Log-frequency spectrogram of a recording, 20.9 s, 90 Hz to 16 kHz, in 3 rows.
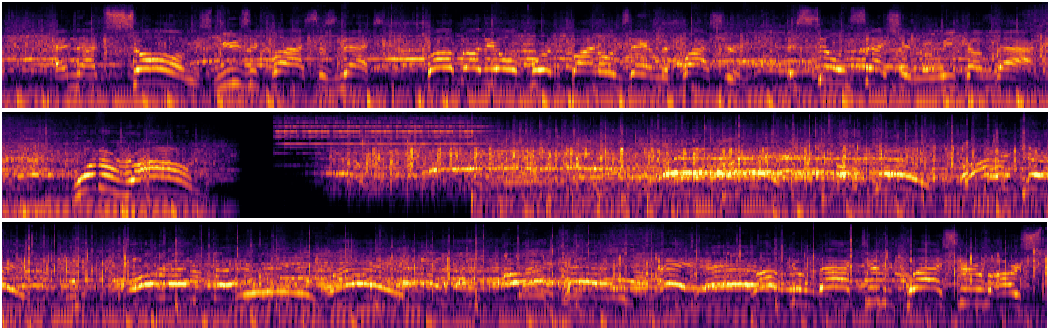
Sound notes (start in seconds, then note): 8.7 bell rings; 9.0 cheers and applause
